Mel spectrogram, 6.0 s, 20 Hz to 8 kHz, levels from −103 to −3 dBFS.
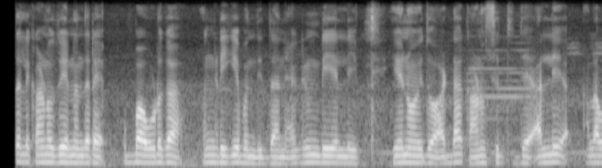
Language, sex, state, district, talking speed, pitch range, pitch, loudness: Kannada, male, Karnataka, Shimoga, 130 wpm, 120-130 Hz, 125 Hz, -18 LUFS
